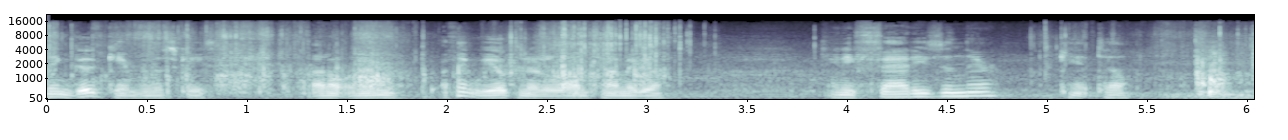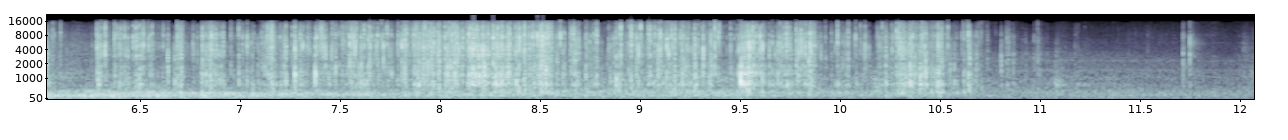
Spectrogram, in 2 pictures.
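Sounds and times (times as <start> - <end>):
plastic wrapper tearing and crinkling: 0.0 - 3.4, 5.0 - 11.8.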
